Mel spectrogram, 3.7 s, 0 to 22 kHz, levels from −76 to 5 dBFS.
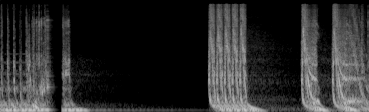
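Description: At 0.47 s a burst of packet loss hits the stream: several consecutive packets never arrived in time to be played, leaving a hole of about 140 ms. The receiver bridges it by extending the last sound it had, letting it fade for roughly 138 ms, then a brief silence of about 10 ms, before the audio picks up again at 0.63 s with the stretch in between simply gone.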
